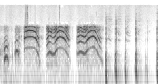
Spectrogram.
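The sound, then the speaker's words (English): A person on a radio show imitates a monkey call: a few short hoots, then three long, loud wavering whooping cries rising and falling in pitch, ending in a quick run of sharp, choppy chattering bursts. “Let's hear your monkey.”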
